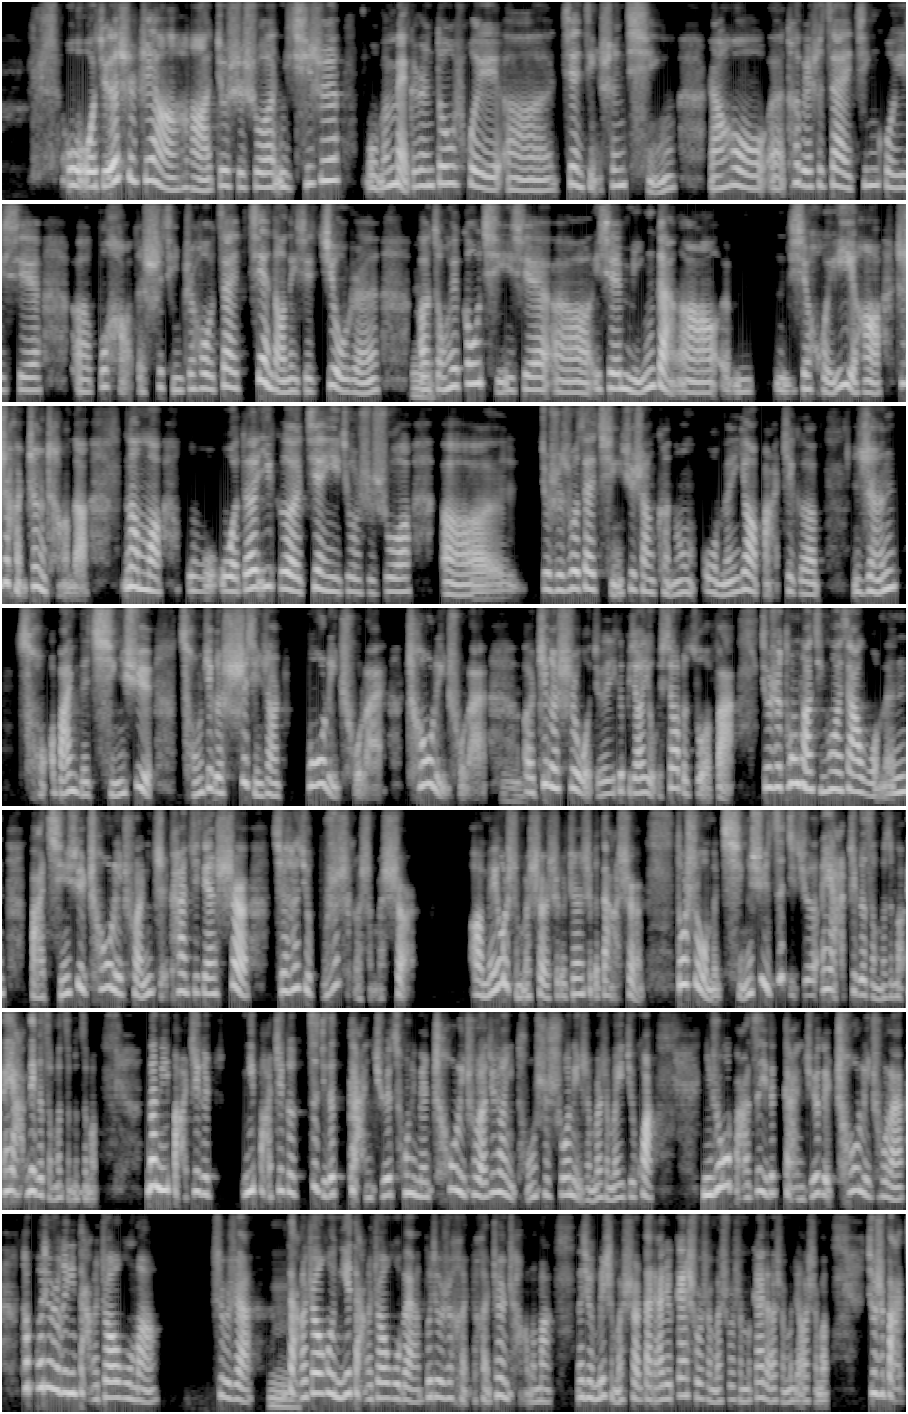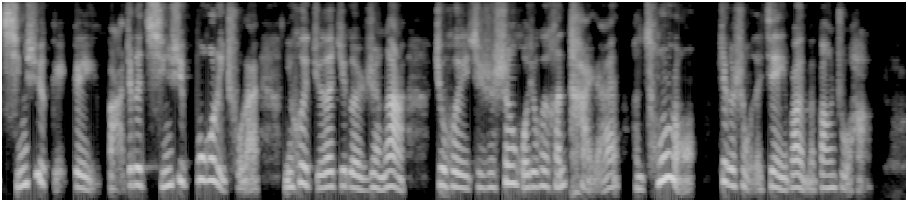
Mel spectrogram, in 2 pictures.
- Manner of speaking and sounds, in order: teeth sucking; put-on voice: "哎呀，这个怎么 怎么，哎呀，那个怎么 怎么 怎么"
- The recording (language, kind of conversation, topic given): Chinese, advice, 回到熟悉的场景时我总会被触发进入不良模式，该怎么办？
